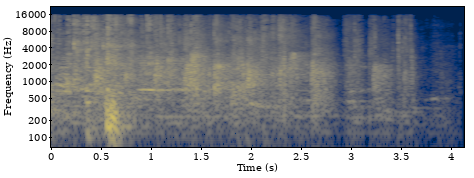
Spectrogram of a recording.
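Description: A crowd breaks into steady applause, dense overlapping claps filling the whole stretch, loud at first and gradually thinning out as it fades toward the end.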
